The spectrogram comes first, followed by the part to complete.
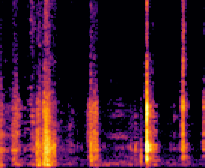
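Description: A few light clicks and taps from hands handling a metal power-supply can and its mains cable, the sharpest about one and a half seconds in.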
